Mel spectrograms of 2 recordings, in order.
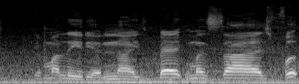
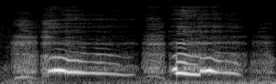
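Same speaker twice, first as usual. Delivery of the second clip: loud, very high drawn-out gasps; hammed-up high-pitched wail; mock wailing gasp; 8 dB louder than usual. Driver appalled at the street, mock wailing gasp.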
